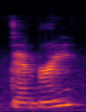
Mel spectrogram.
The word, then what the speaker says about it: debris: Unfortunately, there aren't really any rules here, but luckily there aren't that many words that have a silent S. Some of the most common ones are aisle, bourgeois, debris, island, and aisle.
